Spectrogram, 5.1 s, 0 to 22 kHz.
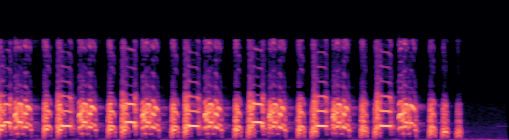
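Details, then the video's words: Grey francolin, known locally as teetar, calling: a rapid series of harsh, high squawking notes repeated about 94 times a minute in a steady rhythm, stopping after four and a half seconds. "grey francolin call"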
